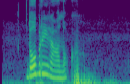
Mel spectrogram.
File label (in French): "Dobryi ranok" en Ukrainien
